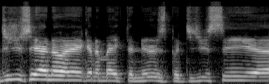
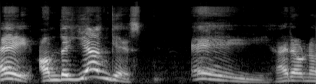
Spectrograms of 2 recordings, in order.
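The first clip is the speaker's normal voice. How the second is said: slow, poor fake Canadian accent, "hey" stretched. Discussing Canadian history with another speaker, a speaker puts on a bad Canadian accent. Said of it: "That's a bad Canadian accent".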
